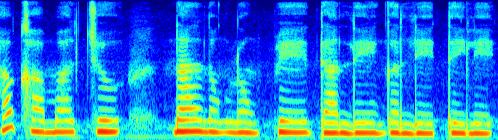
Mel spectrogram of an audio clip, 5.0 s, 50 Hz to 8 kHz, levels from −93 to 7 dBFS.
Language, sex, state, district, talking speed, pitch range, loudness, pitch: Wancho, female, Arunachal Pradesh, Longding, 110 wpm, 205-230 Hz, -16 LUFS, 220 Hz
